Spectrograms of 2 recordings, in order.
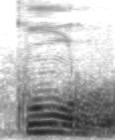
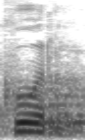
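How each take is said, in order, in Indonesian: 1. Bunyi r itu tebal dan berat. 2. Bunyi r itu tipis dan ringan. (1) "Kur, tebal" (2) "jangan kur"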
